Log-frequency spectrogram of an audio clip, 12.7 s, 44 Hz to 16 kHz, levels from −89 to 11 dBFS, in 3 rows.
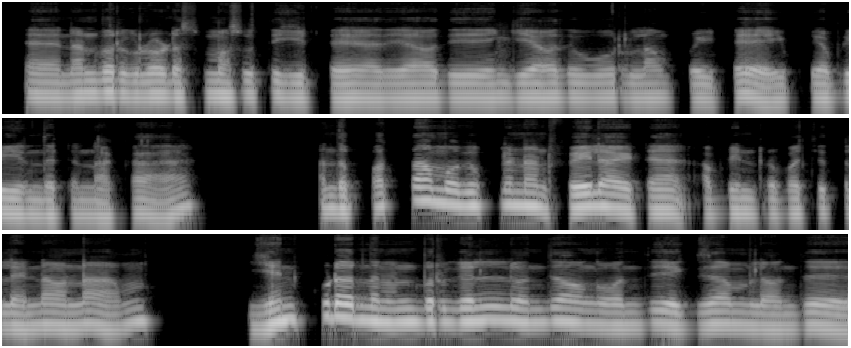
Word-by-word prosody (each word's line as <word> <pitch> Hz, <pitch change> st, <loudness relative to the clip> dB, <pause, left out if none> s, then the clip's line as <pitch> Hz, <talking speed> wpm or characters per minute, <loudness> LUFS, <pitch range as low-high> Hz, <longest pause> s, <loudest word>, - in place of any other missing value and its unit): அ -, -, -1 dB, 0.2 s
நண்பர்களோடு 125 Hz, -1 st, +1 dB
சும்மா 125 Hz, -1 st, -2 dB
சுத்திகிட்டு, 115 Hz, -3 st, -3 dB
எதையாவது 110 Hz, +1 st, -2 dB
எங்கேயாவது 115 Hz, 0 st, -2 dB
ஊர்லாம் 110 Hz, -1 st, -6 dB
போயிட்டு, 105 Hz, +4 st, -2 dB
இப்படி 105 Hz, +2 st, -5 dB
எப்படி 120 Hz, +3 st, -1 dB
இருந்துட்டேனாக்கா, 105 Hz, -1 st, -4 dB, 0.9 s
அந்த 135 Hz, 0 st, +2 dB
10தாம் 190 Hz, +6 st, +2 dB
வகுப்புல 165 Hz, +1 st, +1 dB
நான் 145 Hz, -4 st, +2 dB
ஃபெயில் 150 Hz, +2 st, +7 dB
ஆயிட்டேன், 125 Hz, -2 st, +1 dB
அப்படின்ற 115 Hz, 0 st, -5 dB
பட்சத்துல, 125 Hz, +2 st, -3 dB
என்னாகும்னா? 135 Hz, +1 st, 0 dB, 0.9 s
என் 175 Hz, +3 st, +5 dB
கூட 210 Hz, -, +5 dB
இருந்த 175 Hz, -3 st, +4 dB
நண்பர்கள் 160 Hz, +1 st, +3 dB, 0.2 s
வந்து, 155 Hz, +2 st, -1 dB
அவங்க 140 Hz, -2 st, -1 dB
வந்து 130 Hz, +3 st, -5 dB
எக்ஸாமில 130 Hz, 0 st, -1 dB
வந்து 130 Hz, +2 st, -1 dB
125 Hz, 135 wpm, -24 LUFS, 115-140 Hz, 0.9 s, ஃபெயில்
